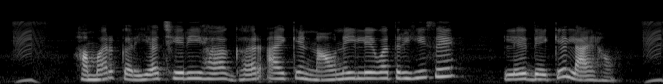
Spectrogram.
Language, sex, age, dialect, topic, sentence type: Chhattisgarhi, female, 25-30, Western/Budati/Khatahi, agriculture, statement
